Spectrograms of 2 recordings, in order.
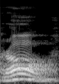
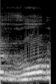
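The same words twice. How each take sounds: First: रॉब with open "aw", pitched down; short open O. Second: रॉब mispronounced as "robe"; wrong long O. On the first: Teacher correcting the reading, रॉब with open "aw". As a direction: say रॉब as "rawb". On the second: Teacher showing what not to read, रॉब with long "oh". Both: Shown as a demonstration. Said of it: "अब इसे रॉब नहीं बनना".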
